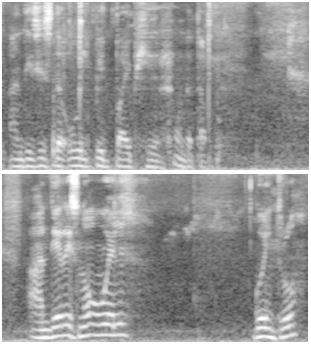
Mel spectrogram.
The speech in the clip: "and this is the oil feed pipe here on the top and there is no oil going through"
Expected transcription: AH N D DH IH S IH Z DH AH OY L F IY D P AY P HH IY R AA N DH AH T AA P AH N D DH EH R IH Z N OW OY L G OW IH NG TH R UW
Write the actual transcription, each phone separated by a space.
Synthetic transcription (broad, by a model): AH N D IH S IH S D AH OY L P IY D P AY P HH IY R AA N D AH T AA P AH N D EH R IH S N OW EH L G OW IH NG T R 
